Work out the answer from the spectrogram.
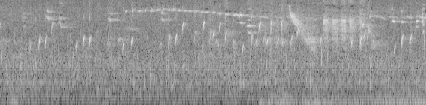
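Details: Goldfinch singing a lively twitter: short sharp chirps in small clusters, a long thin high whistle sliding across, then a dense burst of rasping, tinkling notes near the end.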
